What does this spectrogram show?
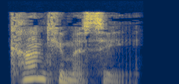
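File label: "contumacy", British English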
